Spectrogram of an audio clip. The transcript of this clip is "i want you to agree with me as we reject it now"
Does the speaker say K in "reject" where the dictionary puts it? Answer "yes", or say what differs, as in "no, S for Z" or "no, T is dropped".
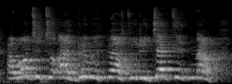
yes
